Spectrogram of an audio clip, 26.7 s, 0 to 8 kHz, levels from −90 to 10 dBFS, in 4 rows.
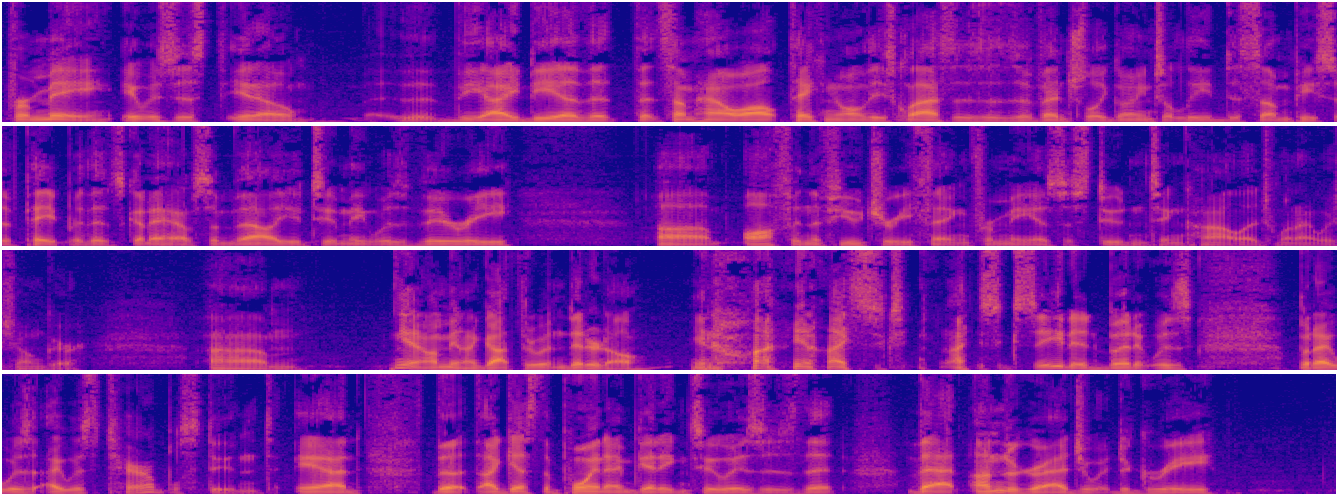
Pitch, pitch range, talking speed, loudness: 80 Hz, 75-85 Hz, 225 wpm, -28 LUFS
